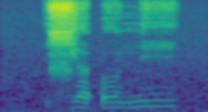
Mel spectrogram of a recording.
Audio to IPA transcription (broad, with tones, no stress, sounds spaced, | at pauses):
ɕ ɐ˨ ʔ o˨ n i˧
